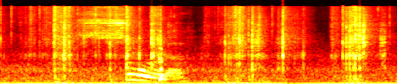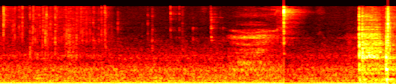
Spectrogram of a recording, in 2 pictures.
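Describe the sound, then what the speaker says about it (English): Scissors snip and crunch at a package's plastic and cardboard packaging in several short, close cuts and crinkles, with a brief spoken word partway through. "Now I gotta get my scissors right there. Now you can see me cut."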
